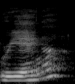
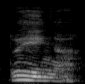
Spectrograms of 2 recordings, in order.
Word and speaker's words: Rēinga: and also cape and this has got a macron over the e according to my pronunciation books you could say cape lenga cape ringer but it kind of comes out as reena try and get this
